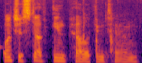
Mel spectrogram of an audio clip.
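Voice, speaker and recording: A man's voice: medium pitch, moderate pace, a little mellow. Man casually narrating gameplay, noisy background. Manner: informal, thinking aloud. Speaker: game streamer, host. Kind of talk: casual live gameplay commentary, explaining as they play.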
